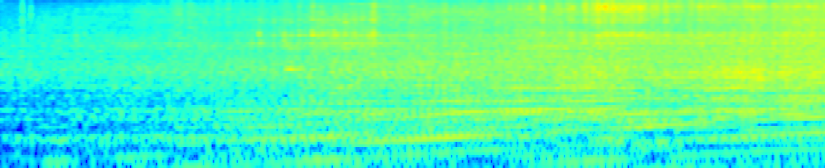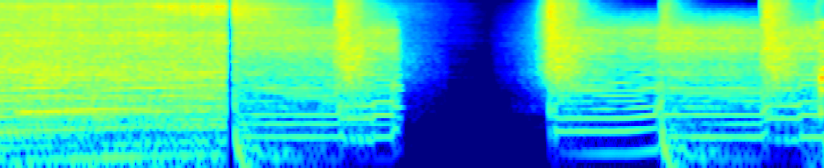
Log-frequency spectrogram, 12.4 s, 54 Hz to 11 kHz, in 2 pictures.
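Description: Engine of a 1960 Chevrolet Corvette convertible, first a long steady drone of running or driving, then sharp revs that rise and cut off, with a short gap of near silence before a final revving burst.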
